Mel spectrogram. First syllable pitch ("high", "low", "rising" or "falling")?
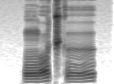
rising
